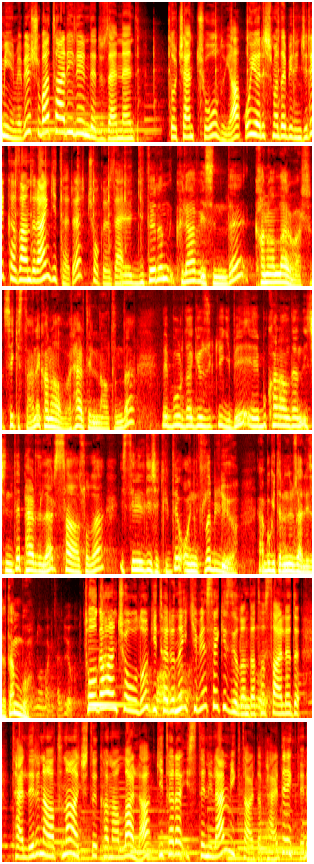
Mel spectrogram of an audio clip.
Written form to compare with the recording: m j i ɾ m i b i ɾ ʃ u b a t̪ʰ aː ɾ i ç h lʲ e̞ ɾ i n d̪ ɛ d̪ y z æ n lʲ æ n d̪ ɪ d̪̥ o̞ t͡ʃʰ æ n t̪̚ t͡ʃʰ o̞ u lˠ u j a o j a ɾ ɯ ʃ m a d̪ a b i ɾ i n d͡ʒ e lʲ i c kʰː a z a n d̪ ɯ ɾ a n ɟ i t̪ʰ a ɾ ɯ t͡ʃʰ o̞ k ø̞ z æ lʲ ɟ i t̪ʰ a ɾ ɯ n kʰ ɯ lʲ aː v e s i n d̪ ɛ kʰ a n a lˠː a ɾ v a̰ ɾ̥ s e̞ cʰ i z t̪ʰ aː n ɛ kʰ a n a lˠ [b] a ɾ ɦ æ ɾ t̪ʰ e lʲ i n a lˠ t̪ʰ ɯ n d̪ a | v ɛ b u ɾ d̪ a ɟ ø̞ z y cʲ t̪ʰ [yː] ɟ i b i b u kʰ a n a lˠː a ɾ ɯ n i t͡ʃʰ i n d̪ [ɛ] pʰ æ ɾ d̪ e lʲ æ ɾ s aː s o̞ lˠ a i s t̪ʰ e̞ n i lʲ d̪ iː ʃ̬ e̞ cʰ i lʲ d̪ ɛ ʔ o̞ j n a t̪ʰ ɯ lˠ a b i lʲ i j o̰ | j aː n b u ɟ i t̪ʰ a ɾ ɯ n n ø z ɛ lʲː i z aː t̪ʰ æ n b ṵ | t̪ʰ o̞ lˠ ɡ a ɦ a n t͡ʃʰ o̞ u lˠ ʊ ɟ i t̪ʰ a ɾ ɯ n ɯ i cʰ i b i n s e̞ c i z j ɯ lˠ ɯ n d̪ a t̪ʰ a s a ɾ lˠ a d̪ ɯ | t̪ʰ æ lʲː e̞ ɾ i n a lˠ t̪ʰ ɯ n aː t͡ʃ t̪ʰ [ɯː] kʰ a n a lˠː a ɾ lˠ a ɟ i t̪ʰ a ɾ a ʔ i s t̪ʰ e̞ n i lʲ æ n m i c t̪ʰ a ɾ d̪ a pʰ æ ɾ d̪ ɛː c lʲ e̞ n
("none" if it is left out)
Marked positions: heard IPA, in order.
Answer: v, yː, ɛ, ɯː

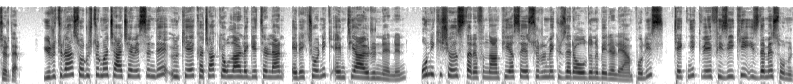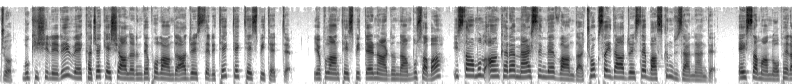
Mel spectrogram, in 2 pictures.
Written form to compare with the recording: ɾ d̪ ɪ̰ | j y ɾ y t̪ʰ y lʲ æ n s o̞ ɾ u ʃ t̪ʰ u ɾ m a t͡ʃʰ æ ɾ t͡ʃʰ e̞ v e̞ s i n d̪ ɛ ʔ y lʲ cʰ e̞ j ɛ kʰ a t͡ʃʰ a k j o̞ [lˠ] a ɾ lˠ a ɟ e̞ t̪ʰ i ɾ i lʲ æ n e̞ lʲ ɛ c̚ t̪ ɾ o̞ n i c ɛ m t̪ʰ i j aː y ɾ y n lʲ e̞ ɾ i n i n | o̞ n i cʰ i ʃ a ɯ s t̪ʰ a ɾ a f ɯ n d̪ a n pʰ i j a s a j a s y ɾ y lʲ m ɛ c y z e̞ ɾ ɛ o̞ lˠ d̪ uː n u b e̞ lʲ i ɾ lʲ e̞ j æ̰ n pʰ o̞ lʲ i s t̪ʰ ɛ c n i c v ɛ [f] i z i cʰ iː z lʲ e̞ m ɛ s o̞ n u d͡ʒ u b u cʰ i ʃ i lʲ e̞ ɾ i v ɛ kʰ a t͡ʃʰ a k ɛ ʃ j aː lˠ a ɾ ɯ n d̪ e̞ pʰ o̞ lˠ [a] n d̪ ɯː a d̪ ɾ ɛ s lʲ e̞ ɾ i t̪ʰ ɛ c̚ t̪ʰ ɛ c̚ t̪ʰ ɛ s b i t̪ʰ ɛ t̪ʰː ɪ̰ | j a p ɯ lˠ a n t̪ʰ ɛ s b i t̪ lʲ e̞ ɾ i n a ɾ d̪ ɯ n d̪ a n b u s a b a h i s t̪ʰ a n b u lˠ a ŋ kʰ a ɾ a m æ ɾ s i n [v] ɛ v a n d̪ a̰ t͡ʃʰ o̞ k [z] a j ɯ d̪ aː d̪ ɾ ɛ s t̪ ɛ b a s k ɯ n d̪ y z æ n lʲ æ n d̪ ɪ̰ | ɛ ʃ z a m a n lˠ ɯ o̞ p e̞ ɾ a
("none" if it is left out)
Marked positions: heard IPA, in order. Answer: lˠː, f, a, v, s

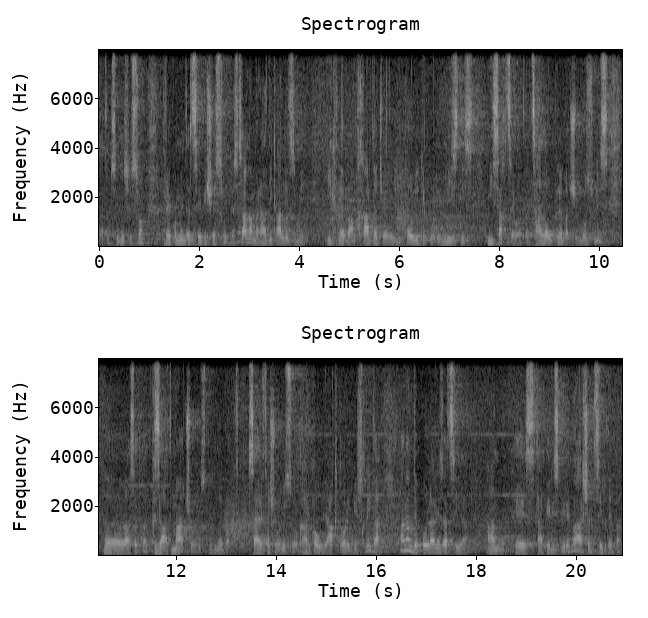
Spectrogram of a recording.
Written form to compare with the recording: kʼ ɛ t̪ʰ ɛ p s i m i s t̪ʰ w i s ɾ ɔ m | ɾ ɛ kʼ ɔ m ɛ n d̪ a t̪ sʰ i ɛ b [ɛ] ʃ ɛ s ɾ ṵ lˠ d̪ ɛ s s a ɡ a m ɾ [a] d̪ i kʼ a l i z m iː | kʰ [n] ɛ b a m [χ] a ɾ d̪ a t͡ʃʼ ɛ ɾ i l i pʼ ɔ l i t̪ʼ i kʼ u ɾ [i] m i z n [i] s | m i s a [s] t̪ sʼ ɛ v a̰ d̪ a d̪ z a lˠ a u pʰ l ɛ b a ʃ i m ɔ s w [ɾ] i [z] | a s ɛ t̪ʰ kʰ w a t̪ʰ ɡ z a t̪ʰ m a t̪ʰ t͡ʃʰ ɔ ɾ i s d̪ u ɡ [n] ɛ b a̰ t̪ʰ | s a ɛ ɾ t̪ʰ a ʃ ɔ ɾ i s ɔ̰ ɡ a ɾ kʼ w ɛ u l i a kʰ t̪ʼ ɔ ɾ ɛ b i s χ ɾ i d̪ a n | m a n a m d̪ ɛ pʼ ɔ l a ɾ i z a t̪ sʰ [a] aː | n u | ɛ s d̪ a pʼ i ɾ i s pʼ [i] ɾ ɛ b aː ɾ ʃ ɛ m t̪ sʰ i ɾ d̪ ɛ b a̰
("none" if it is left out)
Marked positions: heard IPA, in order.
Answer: i, a, n, χ, i, i, χ, l, s, n, i, i

